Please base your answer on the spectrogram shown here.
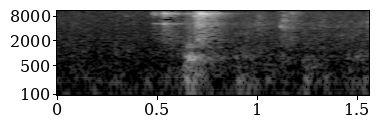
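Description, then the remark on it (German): A dog gives one brief, high-pitched whimper, a short whine that fades quickly. “Geh mal auf deinen Platz.”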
